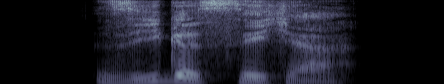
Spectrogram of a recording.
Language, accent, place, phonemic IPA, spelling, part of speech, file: German, Germany, Berlin, /ˈziːɡəsˌzɪçɐ/, siegessicher, adjective, De-siegessicher.ogg
- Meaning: confident of victory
